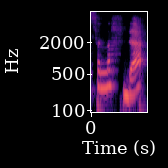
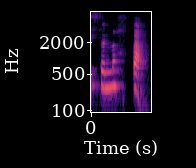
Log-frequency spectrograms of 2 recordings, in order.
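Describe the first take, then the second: First: The suffix begins with a voiced d sound. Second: The suffix begins with a voiceless t sound. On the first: The speaker calls it wrong. "bukan senefda" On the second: The speaker calls it right. "tapi senefta"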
